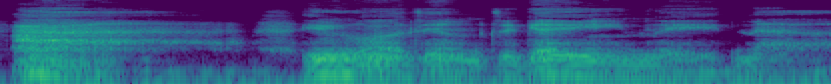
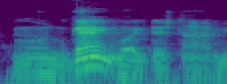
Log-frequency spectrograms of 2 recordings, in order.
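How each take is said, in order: First: Very slow, low, soft creepy voice; sinister drawn-out doctor drone; Victor. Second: Said in the usual way. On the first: Acted. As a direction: stretch every word out eerily. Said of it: "why do you talk like that".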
